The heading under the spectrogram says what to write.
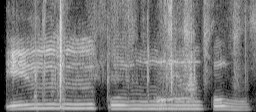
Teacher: اور نون اور کاف کے درمیان اخفا ہو رہا ہے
